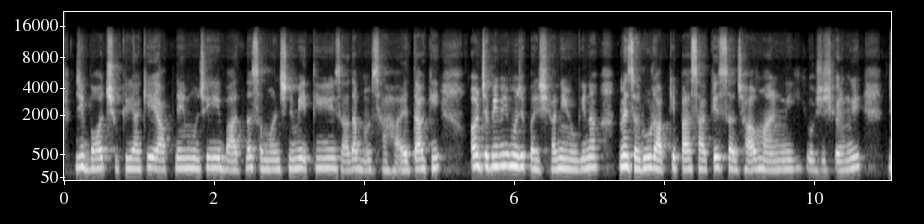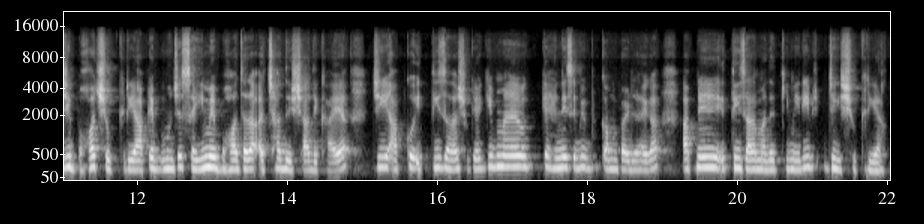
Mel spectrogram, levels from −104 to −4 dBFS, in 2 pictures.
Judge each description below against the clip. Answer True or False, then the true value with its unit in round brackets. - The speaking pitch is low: False (200 Hz)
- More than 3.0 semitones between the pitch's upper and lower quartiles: False (2.6 semitones)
